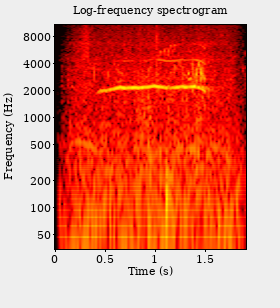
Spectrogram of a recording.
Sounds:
Bird, Animal, Wild animals

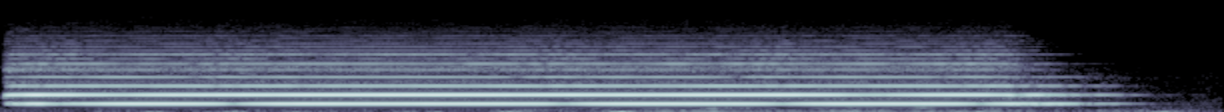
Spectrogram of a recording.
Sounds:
Music, Musical instrument, Organ, Keyboard (musical)

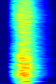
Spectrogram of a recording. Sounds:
Domestic sounds, duct tape

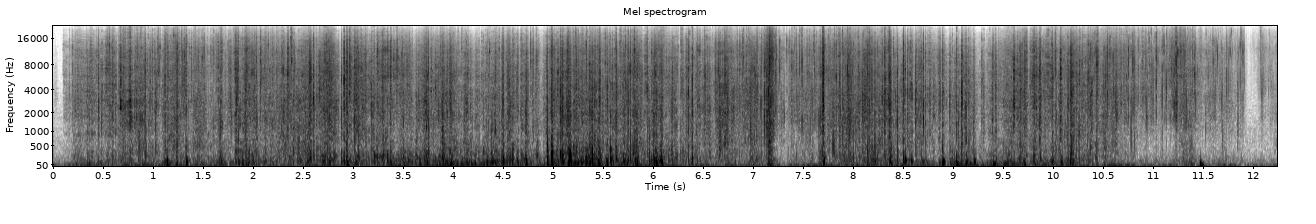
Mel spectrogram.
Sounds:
Crumpling

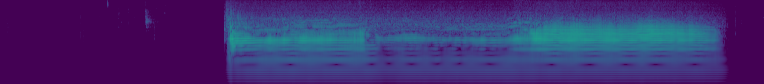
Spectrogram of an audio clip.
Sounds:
Brass instrument, Music, Musical instrument, Trumpet

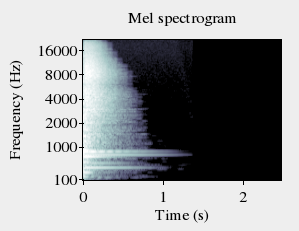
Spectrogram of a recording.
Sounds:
Drum, Music, Musical instrument, Snare drum, Percussion

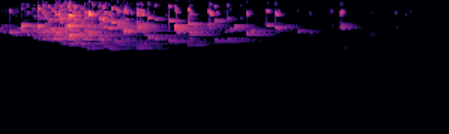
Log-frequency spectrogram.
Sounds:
Chime, Bell, Wind chime

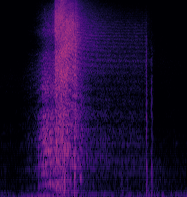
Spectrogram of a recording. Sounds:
Explosion, Fireworks

